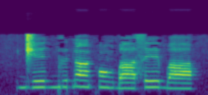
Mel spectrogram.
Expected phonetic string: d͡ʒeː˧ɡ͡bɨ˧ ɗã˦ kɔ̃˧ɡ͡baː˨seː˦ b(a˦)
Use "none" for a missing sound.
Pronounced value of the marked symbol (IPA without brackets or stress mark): a˨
